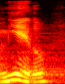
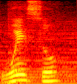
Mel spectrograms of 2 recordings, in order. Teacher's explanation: diptongo creciente formado por una vocal cerrada y una vocal abierta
